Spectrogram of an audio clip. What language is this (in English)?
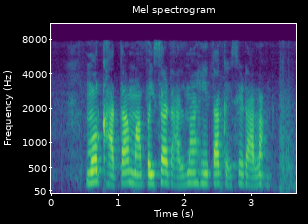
Chhattisgarhi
